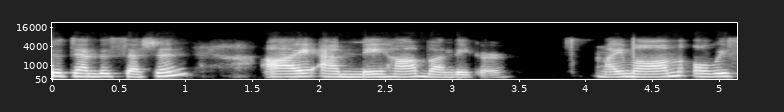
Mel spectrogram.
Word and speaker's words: Neha: So Neha is actually a very common name in India, but it always gets mispronounced in the other parts of the world. So there you go. I'm not Neha. I call myself Neha.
